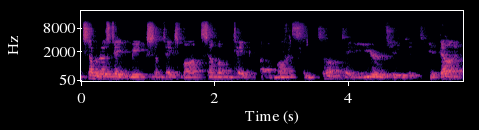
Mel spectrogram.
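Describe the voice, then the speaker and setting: With a Louisiana accent, a man speaks at a moderate pace and medium pitch with fairly even intonation, and audible room echo surrounds him. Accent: Louisiana Southern US. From Louisiana, Lake Charles. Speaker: tech company representative presenting. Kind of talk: presentation at professional meeting. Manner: casual, many fillers.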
